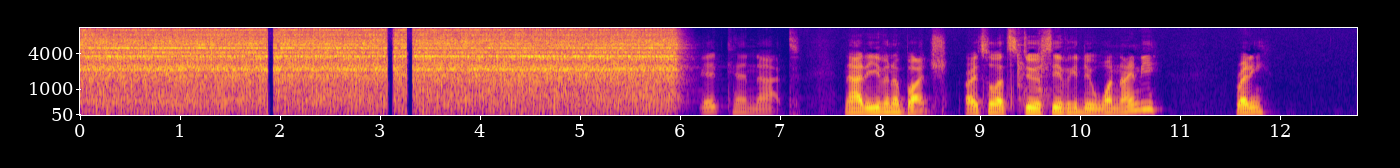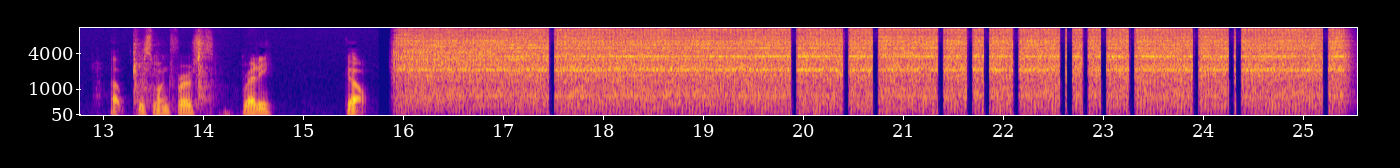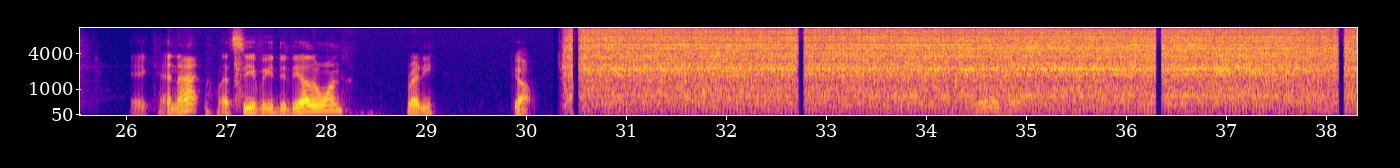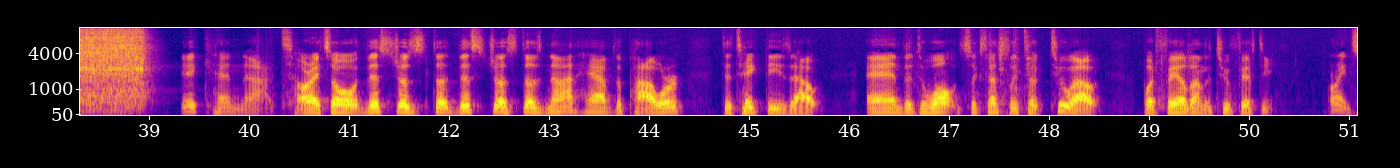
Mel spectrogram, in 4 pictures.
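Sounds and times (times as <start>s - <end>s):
impact wrench hammering: 0.0s - 6.2s, 15.9s - 25.7s, 30.4s - 39.2s.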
